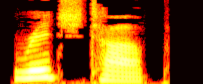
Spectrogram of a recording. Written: ridgetop

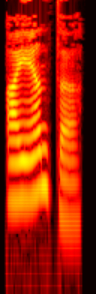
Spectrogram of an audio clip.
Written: iantha

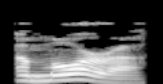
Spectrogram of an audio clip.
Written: amora

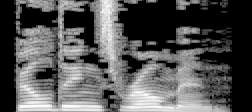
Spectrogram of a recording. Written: bildungsroman

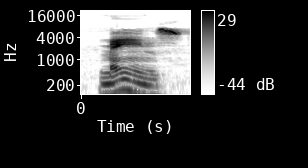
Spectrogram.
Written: manes

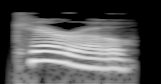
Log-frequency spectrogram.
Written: carrow

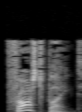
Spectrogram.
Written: frostbite

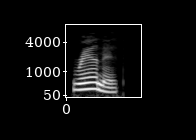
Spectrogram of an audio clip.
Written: Ranit

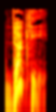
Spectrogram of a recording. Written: ducky

